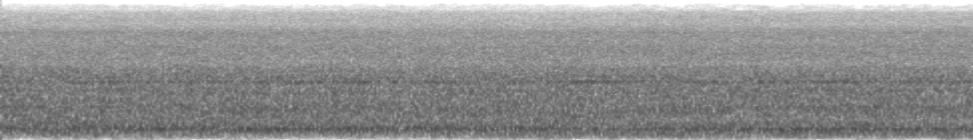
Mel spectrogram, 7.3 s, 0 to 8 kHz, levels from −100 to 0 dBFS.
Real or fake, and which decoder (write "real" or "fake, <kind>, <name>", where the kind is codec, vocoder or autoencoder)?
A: fake, autoencoder, DAC-VAE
